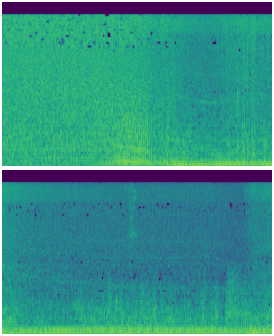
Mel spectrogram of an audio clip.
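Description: Airboat engine and caged propeller running, with a loud rushing hiss over it. About three seconds in the hiss falls away, leaving a steady low engine drone.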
